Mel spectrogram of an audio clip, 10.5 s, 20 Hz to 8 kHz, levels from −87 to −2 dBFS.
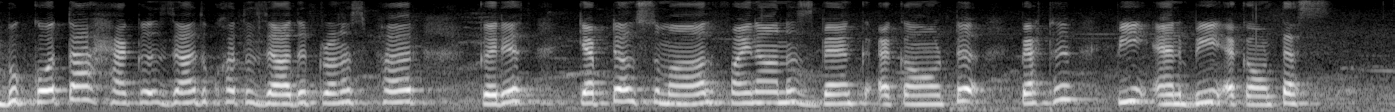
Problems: constant background noise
